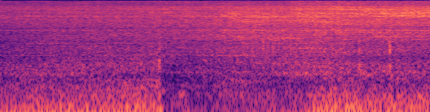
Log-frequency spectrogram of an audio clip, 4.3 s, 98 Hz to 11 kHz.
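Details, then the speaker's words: Chevrolet Silverado 5.7 TBI V8 after throttle body rebuild and finding an unplugged vacuum fitting sucking air: low, steady idle with even beat, no stumble or hunting, smoother than ever now the vacuum leak is sealed. "Okay, it's nice and smooth, better than it's ever been."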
